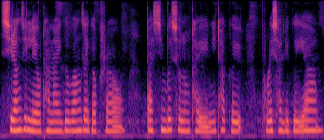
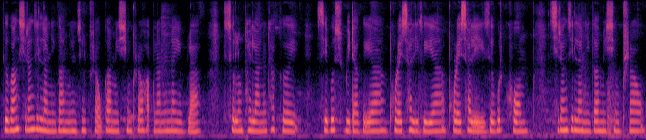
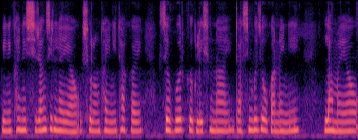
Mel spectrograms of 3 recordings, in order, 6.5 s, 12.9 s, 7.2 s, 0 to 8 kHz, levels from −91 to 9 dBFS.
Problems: none marked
